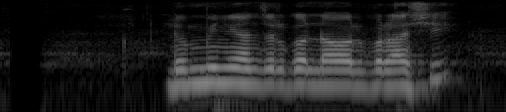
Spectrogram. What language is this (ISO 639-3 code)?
nep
